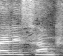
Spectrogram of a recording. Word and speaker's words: aller simple: In French, you say un aller simple for one-way. Repeat. Notice that e r e r is pronounced e.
